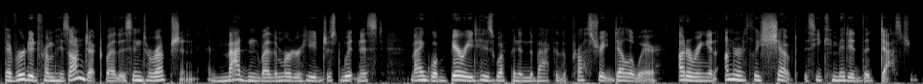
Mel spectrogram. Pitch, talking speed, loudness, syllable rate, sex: 180 Hz, 240 wpm, -19 LUFS, 7.5 syllables/s, female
